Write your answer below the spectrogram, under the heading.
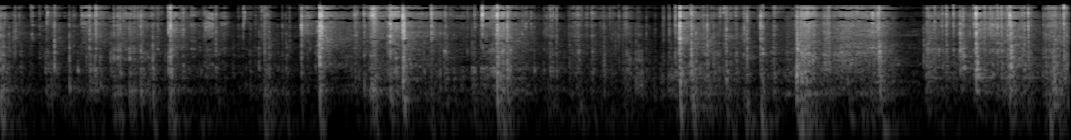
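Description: Cardboard collector box being opened and its clear plastic insert tray handled: an uneven run of rustles, scrapes and clicks of cardboard and stiff plastic.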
